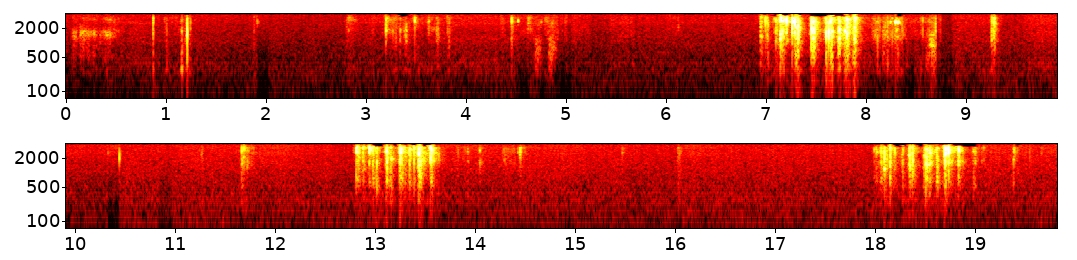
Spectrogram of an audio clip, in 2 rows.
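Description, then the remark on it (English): Tarot cards being shuffled for an intuitive general reading, with three dense riffling bursts around seconds 7, 13 and 18, separated by quieter stretches of soft card handling and small taps; no voices. “Just give me a moment to shuffle.”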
